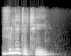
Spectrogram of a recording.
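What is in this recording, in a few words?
"validity", British English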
